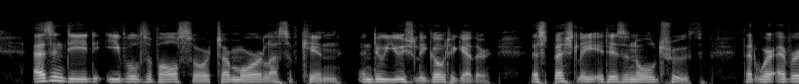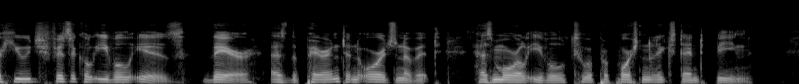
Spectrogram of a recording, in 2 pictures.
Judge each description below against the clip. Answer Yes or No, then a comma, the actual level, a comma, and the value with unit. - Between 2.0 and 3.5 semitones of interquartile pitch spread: Yes, narrow, 2.5 semitones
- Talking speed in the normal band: Yes, average, 170 wpm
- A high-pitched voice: No, low, 110 Hz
